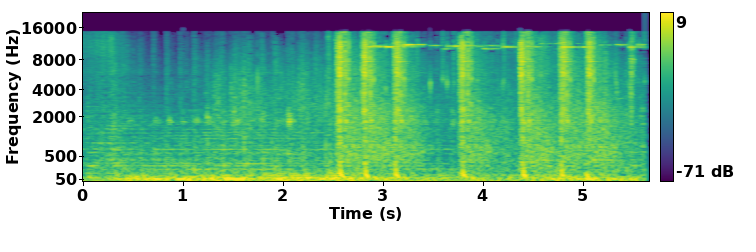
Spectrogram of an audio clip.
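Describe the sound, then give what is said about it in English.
Gunshots in a film shootout, fired from behind torn plastic curtains: several sharp, loud cracks in uneven succession over a constant low rumble. “Frank moves forward. Frank quickens his pace. He shoots. Baxter shoots from behind torn plastic curtains and retreats.”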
